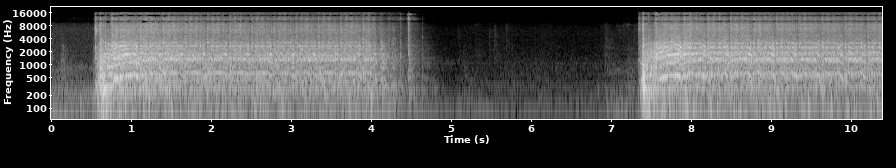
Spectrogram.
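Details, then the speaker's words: 1944 Allis Chalmers B tractor, once very hard to turn over, starter rebuilt with broken drive gear pieces replaced; cold starter check spinning the engine with spark plugs out for a compression test; two bursts of brisk, even whirring with no drag or grind, healthy. "it spun the engine fine just like it did here with the compression test with all the spark plugs out but then when i got all the spark plugs back in it didn't seem to have enough power to turn the engine over so this would be the final test for the starter"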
